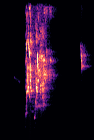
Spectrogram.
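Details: A lovebird gives a strange song fill: one loud, hissy, twittering burst of about half a second. After a brief pause comes a short, thin, high whistled note, with otherwise silent surroundings.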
